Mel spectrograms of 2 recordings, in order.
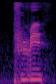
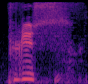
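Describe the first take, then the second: First: The final S sound is silent. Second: The final S sound is pronounced.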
